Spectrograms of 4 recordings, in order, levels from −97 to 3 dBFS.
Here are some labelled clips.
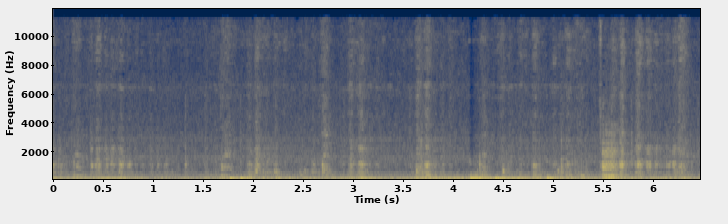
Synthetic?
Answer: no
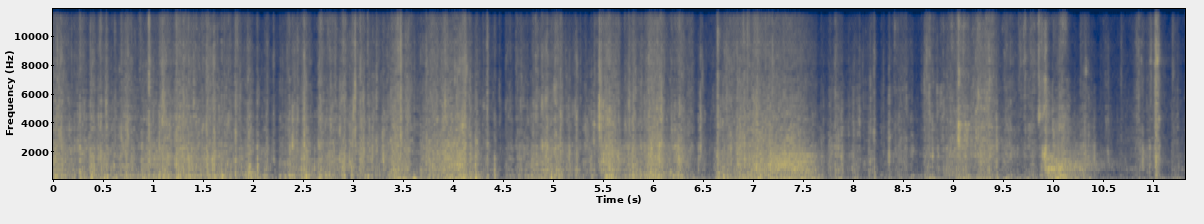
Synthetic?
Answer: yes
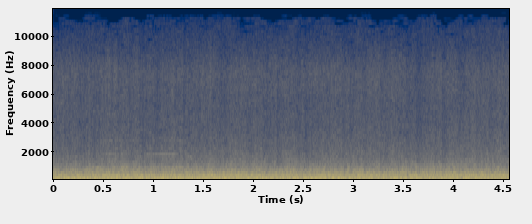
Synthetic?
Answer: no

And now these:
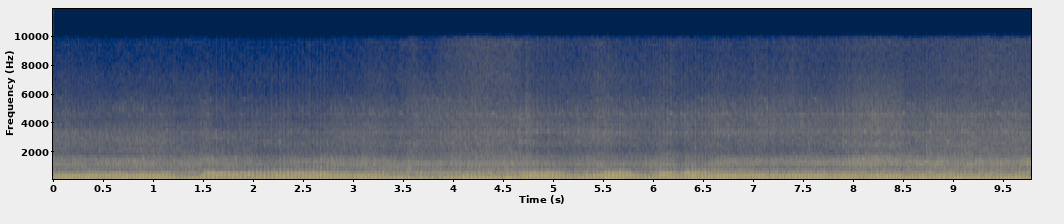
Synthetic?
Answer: yes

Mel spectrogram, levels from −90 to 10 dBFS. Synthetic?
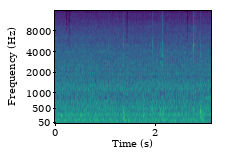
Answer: yes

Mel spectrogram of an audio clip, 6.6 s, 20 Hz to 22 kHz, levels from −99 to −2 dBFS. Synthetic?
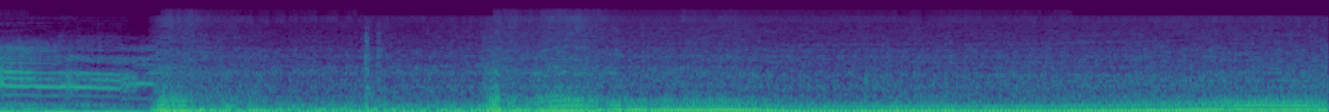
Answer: yes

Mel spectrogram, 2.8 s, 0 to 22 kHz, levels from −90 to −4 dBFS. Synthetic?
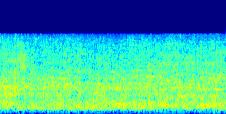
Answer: yes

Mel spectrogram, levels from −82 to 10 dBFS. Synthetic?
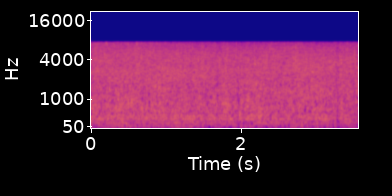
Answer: no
